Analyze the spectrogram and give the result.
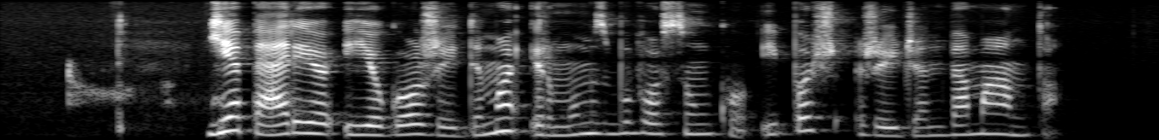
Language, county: Lithuanian, Vilnius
